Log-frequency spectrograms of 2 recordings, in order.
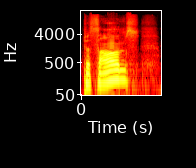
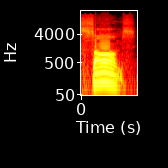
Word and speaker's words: Psalms: It starts with a P. It's a little tricky. I used to pronounce it Psalms, but it's pronounced Psalms.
